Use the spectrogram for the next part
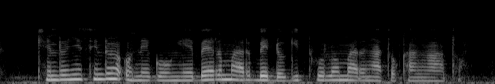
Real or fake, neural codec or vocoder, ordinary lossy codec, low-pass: real; none; Opus, 16 kbps; 5.4 kHz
